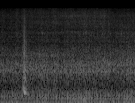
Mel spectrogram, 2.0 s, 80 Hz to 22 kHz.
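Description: Royal Enfield Interceptor 650's 648 cc parallel-twin engine running steadily at cruising speed through aftermarket exhausts, with wind and road noise over it.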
